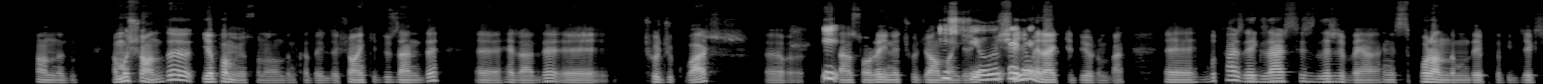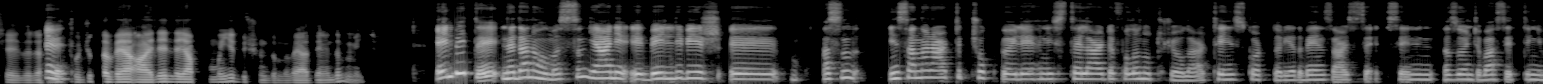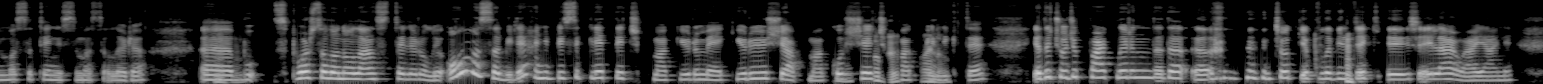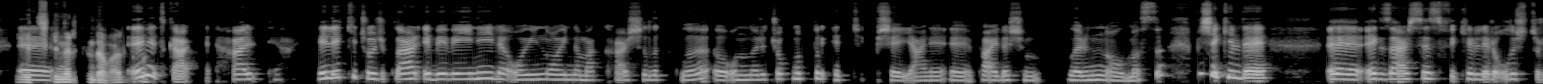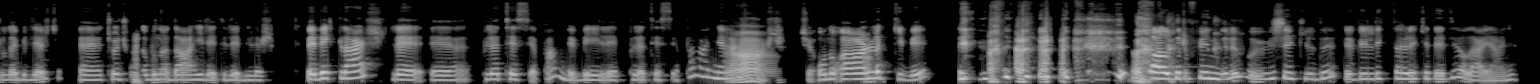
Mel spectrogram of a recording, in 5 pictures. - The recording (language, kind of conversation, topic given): Turkish, podcast, Egzersizi günlük rutine dahil etmenin kolay yolları nelerdir?
- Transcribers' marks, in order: other background noise; unintelligible speech; chuckle; chuckle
